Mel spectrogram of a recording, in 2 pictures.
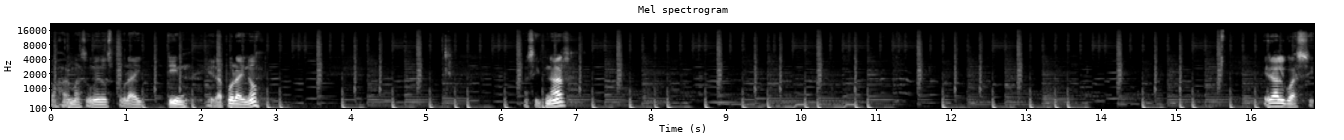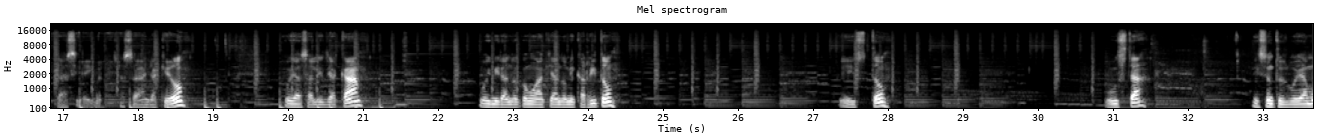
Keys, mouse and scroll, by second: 2.1 click, 4.9 ctrl+z, 6.2 click, 7.4 click, 9.6-10.3 scroll up 2, 10.3-11.1 scroll down 1, 11.1-11.7 scroll up 2, 11.7 scroll down 1, 12.2 middle click, 13.4 middle click, 13.8 click, 14.5 middle click, 15.6 scroll up 2, 16.1 scroll down 1, 16.6-19.0 middle drag, 19.3 Tab, 19.9-20.5 middle drag, 20.7 scroll down 1, 21.1-22.8 middle drag, 23.1-23.7 scroll up 2, 23.7-25.3 middle drag, 25.8-26.4 middle drag, 26.8-27.1 scroll down 1, 27.2-29.5 middle drag, 32.5 middle click, 33.3 click.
